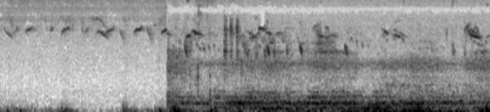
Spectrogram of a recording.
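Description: Small birds chirping repeatedly in short high calls. About two and a half seconds in, a steady low rumble starts underneath.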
